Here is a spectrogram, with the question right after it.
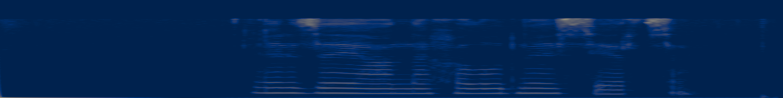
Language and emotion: Russian, neutral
